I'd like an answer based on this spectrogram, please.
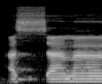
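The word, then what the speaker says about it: السَّمَاءِ: Assama penekanan nanti di Hamzah karena huruf terakhirnya hamzah. Kita ulangi lagi.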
